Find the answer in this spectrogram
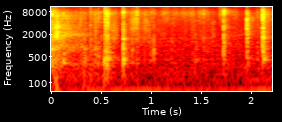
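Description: A spiral-bound Amplify paper planner being handled as a bookmark is pulled out of it: a few soft clicks and rustles of paper and plastic.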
